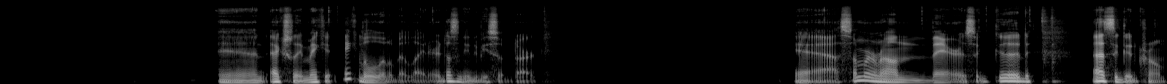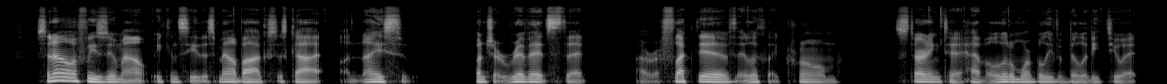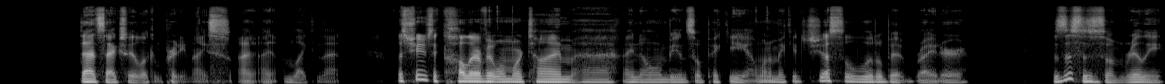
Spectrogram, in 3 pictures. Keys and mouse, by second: 3.3-8.0 drag, 10.4 Tab, 28.2-33.3 drag.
